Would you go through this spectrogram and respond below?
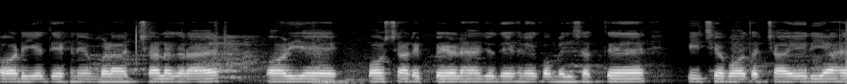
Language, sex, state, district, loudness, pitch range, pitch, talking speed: Hindi, male, Chandigarh, Chandigarh, -13 LUFS, 130-135 Hz, 130 Hz, 190 wpm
